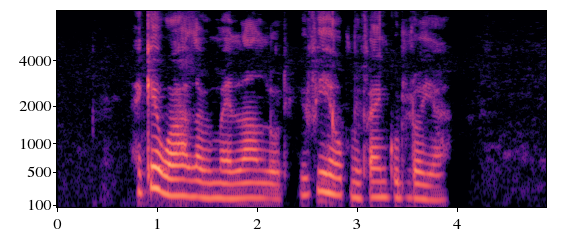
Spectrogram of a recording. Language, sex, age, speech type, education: Nigerian Pidgin, female, 15-29, spontaneous, tertiary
